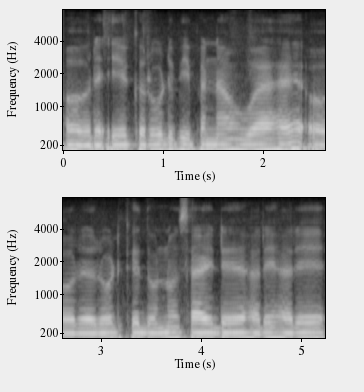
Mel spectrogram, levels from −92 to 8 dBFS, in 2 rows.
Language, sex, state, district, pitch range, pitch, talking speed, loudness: Hindi, male, Haryana, Charkhi Dadri, 100-110 Hz, 105 Hz, 160 wpm, -15 LUFS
